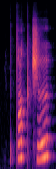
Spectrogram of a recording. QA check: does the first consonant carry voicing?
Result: no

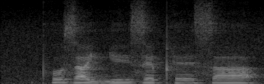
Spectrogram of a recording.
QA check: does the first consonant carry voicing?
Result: no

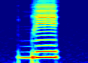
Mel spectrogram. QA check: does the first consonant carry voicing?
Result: yes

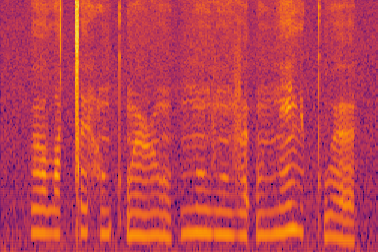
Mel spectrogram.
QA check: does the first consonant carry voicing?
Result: yes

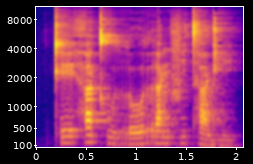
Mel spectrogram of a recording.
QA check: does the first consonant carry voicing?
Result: no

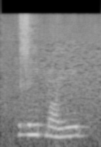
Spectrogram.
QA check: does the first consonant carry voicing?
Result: yes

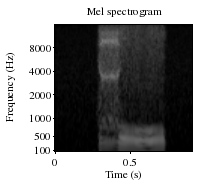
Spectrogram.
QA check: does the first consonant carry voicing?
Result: yes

